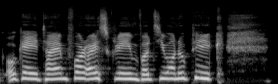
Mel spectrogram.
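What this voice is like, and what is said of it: Imitated Persian accent. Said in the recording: “in his like Persian accent”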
